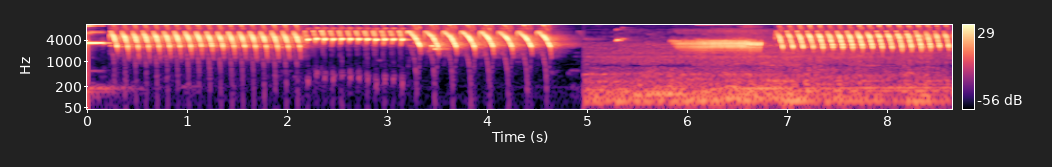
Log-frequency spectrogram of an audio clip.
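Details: Canary in continuous 'gacor' singing, played as a lure to coax birds into song: rapid rattling trill, a higher metallic rattle and sweeping notes, a pause with faint low noise and a steady whistled tone, then the fast trill returns.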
